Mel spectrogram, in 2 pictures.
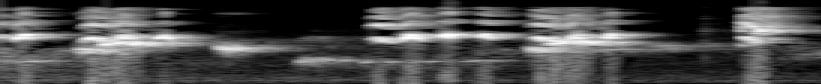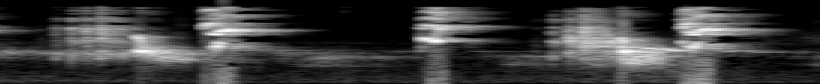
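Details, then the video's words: A white-rumped shama sings at night in a lure recording: bursts of high, harsh, chattering notes alternating with a short low whistle, given in clipped phrases with brief pauses. "Pancingan Murai batu MALAM HARI Auto NYAUT GACOR"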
